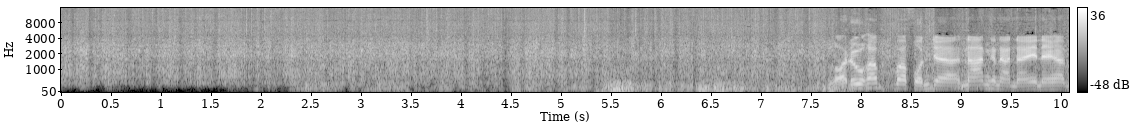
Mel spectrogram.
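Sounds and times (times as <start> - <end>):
steady rain: 0.0 - 10.0
rumble of thunder: 2.3 - 8.8.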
